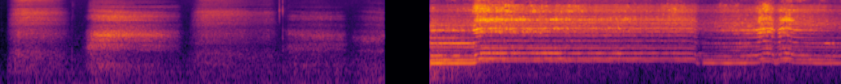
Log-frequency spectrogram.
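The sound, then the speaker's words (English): A few heavy, breathy puffs give way to a brief pause, then a loud, sustained steam locomotive whistle blows for several seconds, wavering slightly near the end. “Whistled the little engine, and without looking back, he headed right into the dark tunnel steamer!”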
